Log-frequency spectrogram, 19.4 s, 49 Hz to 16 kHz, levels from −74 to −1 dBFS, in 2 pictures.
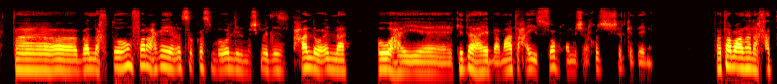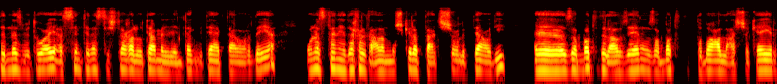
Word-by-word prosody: فبلغتهم 135 +3 +2
فراح 175 -4 +1
جاي 155 -1 +1
رئيس 145 +1 -4
القسْم 150 -2 -9
بيقول 140 +2 -2
لي 135 - -7
المشكلة 125 +2 -5
دي 130 0 -7
تتحل 145 +5 +2
وإلا 130 0 +1 0.4
هو 140 0 +7
هي 115 -2 -3
كده 135 -4 +3
هيبقى 120 -2 0
معاه 130 +4 +3
تحقيق 135 -1 -5
الصبح 160 +3 -5
ومش 120 -1 -6
هيخش - - -16
الشركة - - -7
تاني. - - -12 0.8
فطبعًا 150 0 +7
أنا 140 - +1
خدت 140 0 -6
الناس 135 +1 -2
بتوعي 135 +4 +2
قَسِّمت 140 -4 -4
ناس 135 -1 -5
تشتغل 135 -2 0
وتعمل 130 +1 +1
الإنتاج 115 +3 -5
بتاعي 130 -2 -1
بتاع 120 - -4
الوردية، 120 +8 -4 0.4
وناس 135 0 -3
تانية 140 -3 -3
دخلِت 135 0 -2
على 125 - +1
المشكلة 120 +3 -1
بتاعة 125 - -1
الشغل 125 +2 -2
بتاعه 125 -3 +1
دي 155 +8 -6 0.4
آآ، 125 -1 +6
ضبّطِت 135 +3 0
الأوزان 115 +3 +1
وضبّطِت 125 0 -5
الطباعة 125 +2 +1
اللي 120 - 0
على - - -7
الشكاير 130 +3 -1
130 Hz, 160 wpm, -24 LUFS, 120-140 Hz, 0.8 s, هو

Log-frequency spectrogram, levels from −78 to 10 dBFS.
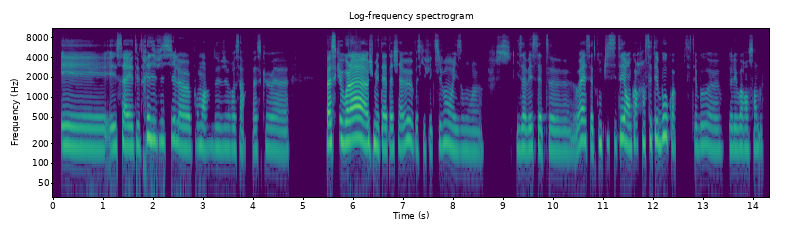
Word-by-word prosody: et 175 -2 -1
et - - -2
ça 185 +2 +1
a 185 - +5
été 185 +1 -1
très 250 +7 +3
difficile, 215 0 -1
heu, 180 -2 +1
pour 190 - -11
moi 175 -2 -2
de 180 0 -10
vivre 175 0 -8
ça. 170 - -8
Parce 165 +1 -8
que, 175 - -12 0.4
heu, - - -12 0.7
parce 200 +1 +6
que 230 - -1
voilà, 220 +1 +10
heu, - - +3
je 205 - -2
m'étais 180 -2 -1
attachée 175 +1 -1
à 180 - -2
eux. 225 0 -1
Parce 170 -1 -10
qu'effectivement 185 +5 -6
ils 160 -1 -7
ont, 160 -1 -10
heu, 155 0 -10 0.8
ils 170 0 -6
avaient 170 0 -1
cette, 170 0 -5
heu, 155 -1 -6
ouais, 225 0 +3
cette 170 -5 -6
complicité 210 +3 -1
encore. 190 -1 0
Enfin, 205 - -3
c'était 220 0 0
beau 250 +4 +3
quoi. - - -7
C'était 180 - -13
beau, 185 +2 -7
heu, 165 -2 -7 0.2
de 175 - -6
les 170 0 -5
voir 170 0 -3
ensemble. 90 - -7
180 Hz, 205 wpm, -23 LUFS, 170-205 Hz, 0.8 s, voilà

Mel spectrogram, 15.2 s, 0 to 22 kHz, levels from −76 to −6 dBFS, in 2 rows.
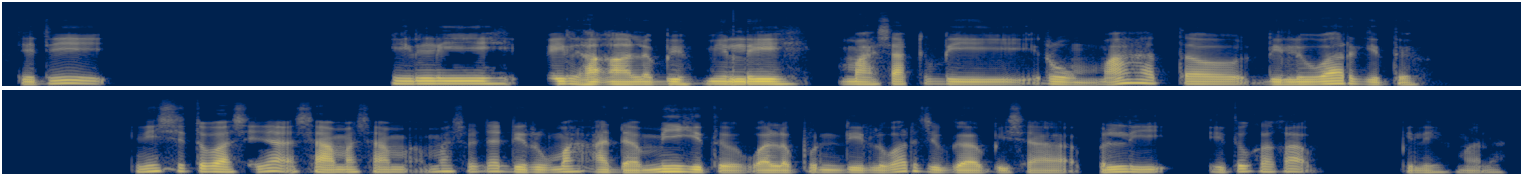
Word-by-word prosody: Jadi 135 +3 -1 1.4
pilih 125 0 +3
pilih 120 -2 +2
heeh, 110 0 +5
lebih 110 0 +1
milih 115 0 +6 0.4
masak 110 0 +1 0.2
di 105 -2 -1
rumah 115 - +1
atau 115 -4 0
di 105 - +1
luar 120 +4 +4
gitu? 90 -2 -3 1.2
Ini 135 +4 0
situasinya 130 0 +1
sama-sama 115 -1 0
maksudnya 135 +1 -4
dirumah 120 +2 -1
ada 100 -3 +1
mie 120 0 +3
gitu, 95 -1 -1
walaupun 100 +2 -1
diluar 105 +8 0
juga 100 -7 0
bisa 95 0 -5
beli, 115 +1 -1 0.2
itu 115 +2 -4
Kakak 120 -2 -3 0.4
pilih 95 +3 -7
mana? 95 +3 -11
115 Hz, 120 wpm, -23 LUFS, 105-125 Hz, 1.4 s, milih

